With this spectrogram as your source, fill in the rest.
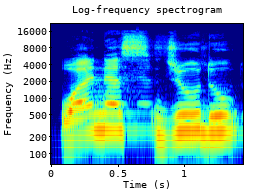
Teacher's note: سین میں سیٹی کی آواز کو لائیں گے، حمز کی بھی خوبی آئے گی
